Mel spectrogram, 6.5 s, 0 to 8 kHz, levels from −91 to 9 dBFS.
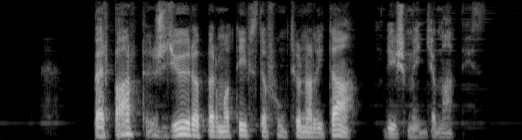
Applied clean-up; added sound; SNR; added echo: neural mask model DeepFilterNet 3.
